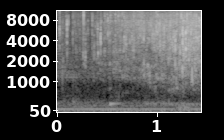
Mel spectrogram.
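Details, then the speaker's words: Water-well pump after repairing a broken sucker rod; pump rod moving up and down true, with steady splashing water from the outlet and a low hum behind it; normal pump discharge. "now our pump rods going up and down nice and true that's what it's supposed to do we're making water now"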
